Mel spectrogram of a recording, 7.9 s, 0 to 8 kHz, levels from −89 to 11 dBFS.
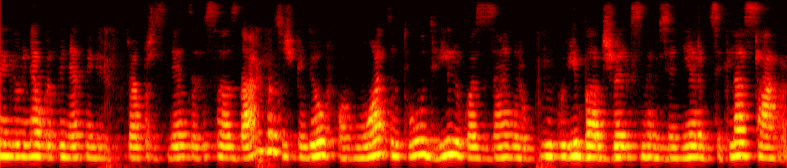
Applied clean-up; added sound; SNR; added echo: neural mask model DeepFilterNet 3.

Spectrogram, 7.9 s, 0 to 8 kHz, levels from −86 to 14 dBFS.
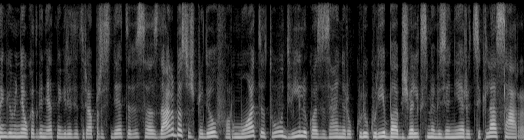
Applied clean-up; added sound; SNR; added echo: none; none; none; none.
